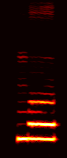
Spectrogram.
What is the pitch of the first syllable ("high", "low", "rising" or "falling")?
low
